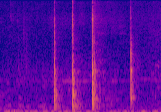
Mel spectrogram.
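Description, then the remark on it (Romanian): Light wooden mallets tap window frames being prepared for assembly four times at an uneven pace, each a short, dry knock with a crisp attack, over a quiet background. “Dar ce ciocane originale aveți. Și la propriu și la figurat. Da, sunt super ușoare astea de lemn.”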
